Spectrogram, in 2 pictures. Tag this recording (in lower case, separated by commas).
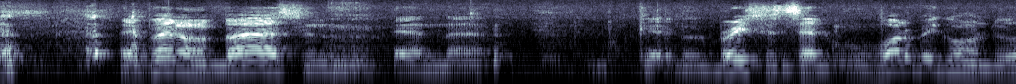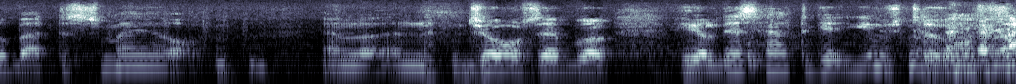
speech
